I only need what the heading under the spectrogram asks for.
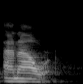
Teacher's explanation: We don't say hour, we say hour. The first sound is an ow sound, which is a vowel sound, so this is an hour.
